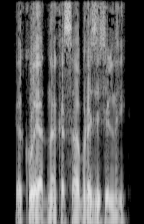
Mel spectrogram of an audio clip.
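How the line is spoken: Giant's amused snort. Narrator (Russian): хмыкнул ржебородый исполин

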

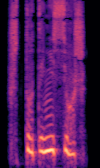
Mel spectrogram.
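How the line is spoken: Defensive, through teeth. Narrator (Russian): защищаясь, процедила Алина

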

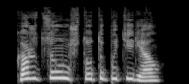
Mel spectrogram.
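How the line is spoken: Innocent squeak, little girl. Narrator (Russian): невинно пискнула малышка

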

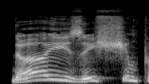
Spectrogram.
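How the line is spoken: Cracked creaky voice. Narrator (Russian): проскрипел надтреснутым голосом министр

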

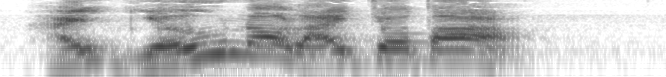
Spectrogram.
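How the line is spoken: Loud shout. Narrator (Vietnamese): tức thì quát to

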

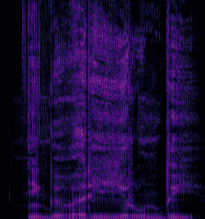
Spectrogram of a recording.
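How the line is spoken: Whispered objection. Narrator (Russian): шепотом возразил ей Марти

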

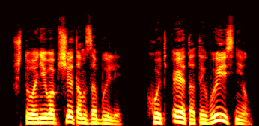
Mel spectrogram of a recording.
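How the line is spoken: Menacing question. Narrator (Russian): грозно спросил Иванович

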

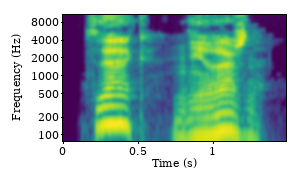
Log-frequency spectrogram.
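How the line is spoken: Strained, hoarse voice. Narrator (Russian): сорванным голосом отвечает сфинкс

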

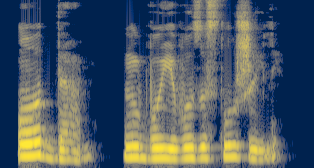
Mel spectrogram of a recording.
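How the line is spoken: Quiet, menacing. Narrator (Russian): Тихо и страшно проговорила она

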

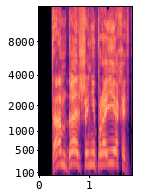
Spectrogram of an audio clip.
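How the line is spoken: Loud male shout. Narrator (Russian): прокричал Тимур

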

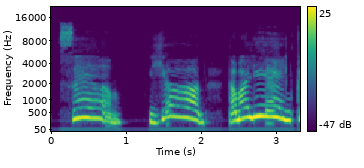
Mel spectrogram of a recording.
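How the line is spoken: Shouting. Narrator (Russian): крикнул он

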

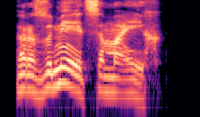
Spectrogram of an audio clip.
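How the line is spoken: Barking. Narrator (Russian): рявкнула Вирга

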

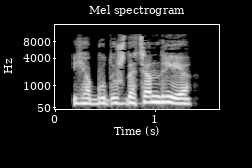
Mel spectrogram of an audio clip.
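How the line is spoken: Frightened. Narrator (Russian): испуганно сказала Намина

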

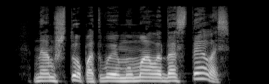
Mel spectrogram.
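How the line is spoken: Squeak. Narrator (Russian): Валет пискнул

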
